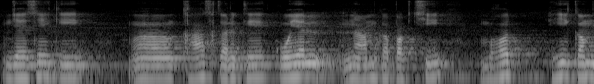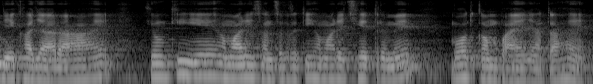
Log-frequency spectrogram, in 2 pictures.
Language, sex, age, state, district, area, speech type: Hindi, male, 30-45, Madhya Pradesh, Betul, rural, spontaneous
